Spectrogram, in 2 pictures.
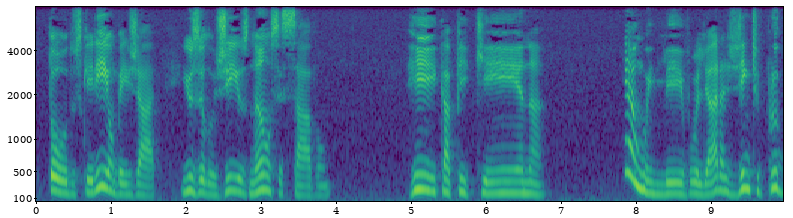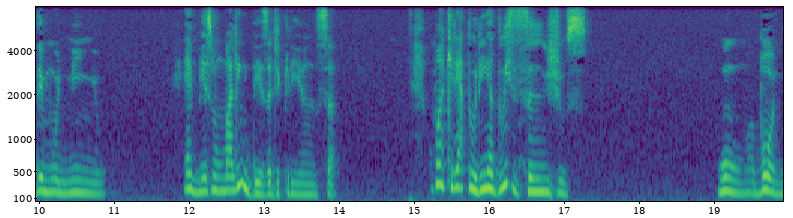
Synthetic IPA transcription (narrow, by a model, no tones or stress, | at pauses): t̪od̪ʊskeɾiɐ̃w̃bejʒaɾ | ɪʊzeloʒiʊznɐ̃w̃sesavɐ̃w̃ | hikɐpɪkʰẽnɐ | ɛũẽj̃levʊoʎaɾɐʒẽnt͡ʃɪpɾʊd̪emõnĩɲʊ | ɛmezmʊũmɐlĩnd̪ezɐd͡ʒɪkɾiɐ̃sɐ | ũmɐkɾiat̪uɾĩɲɐd̪ʊzɐ̃ʒʊs | ũmɐbon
